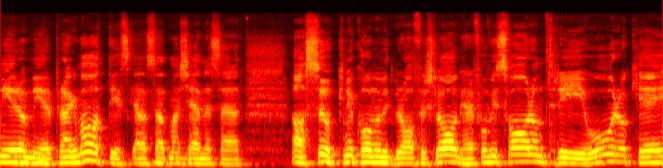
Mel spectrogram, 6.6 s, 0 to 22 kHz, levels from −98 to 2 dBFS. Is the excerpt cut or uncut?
uncut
